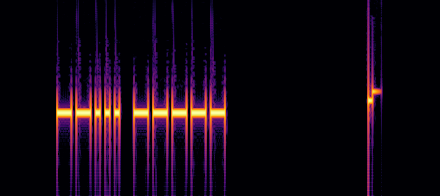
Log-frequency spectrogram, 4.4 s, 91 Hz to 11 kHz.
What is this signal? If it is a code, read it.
Morse code, heard as a keyed tone, about 25 wpm, 700 Hz. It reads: 70
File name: Two Letter-Number Combinations - 25wpm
